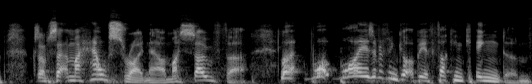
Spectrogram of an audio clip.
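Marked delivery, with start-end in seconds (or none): 2.8-5.3 exasperated. Retold or imitated. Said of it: "ranting at the kingdom talk".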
